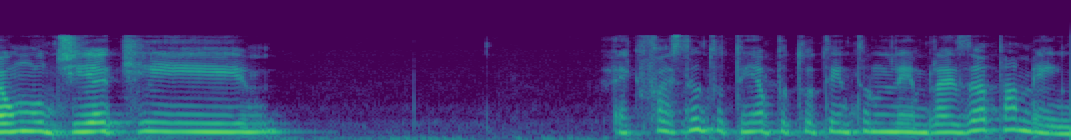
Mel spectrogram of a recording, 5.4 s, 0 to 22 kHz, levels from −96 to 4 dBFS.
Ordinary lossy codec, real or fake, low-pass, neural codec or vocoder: none; fake; none; codec, 16 kHz, 16 kbps, FunCodec, trained on LibriTTS, 50 frames a second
